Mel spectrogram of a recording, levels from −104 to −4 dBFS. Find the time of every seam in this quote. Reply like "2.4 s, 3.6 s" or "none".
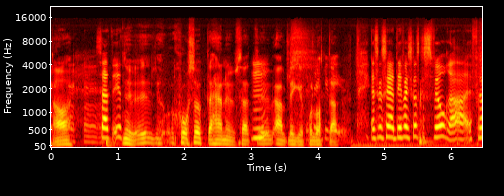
1.1 s, 2.3 s, 3.5 s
